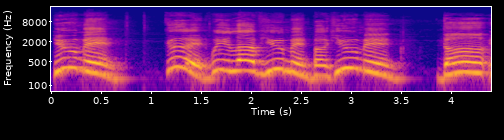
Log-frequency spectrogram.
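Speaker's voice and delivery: lightly voiced gorilla speaking in simple words; Koko the gorilla. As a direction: act a gorilla making blunt pronouncements. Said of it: "I feel like Coco the gorilla".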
